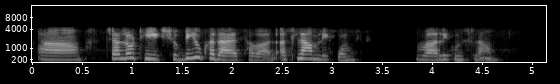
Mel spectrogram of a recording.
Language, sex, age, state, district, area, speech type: Kashmiri, female, 30-45, Jammu and Kashmir, Srinagar, urban, conversation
